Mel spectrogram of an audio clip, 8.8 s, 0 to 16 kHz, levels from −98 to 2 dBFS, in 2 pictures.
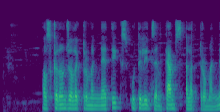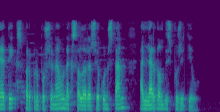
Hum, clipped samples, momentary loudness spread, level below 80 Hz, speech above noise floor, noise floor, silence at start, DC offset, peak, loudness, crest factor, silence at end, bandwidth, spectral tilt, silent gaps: none; under 0.1%; 9 LU; -72 dBFS; 41 dB; -78 dBFS; 0.85 s; under 0.1%; -12 dBFS; -37 LUFS; 24 dB; 0.5 s; 8.2 kHz; -4.5 dB/octave; none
